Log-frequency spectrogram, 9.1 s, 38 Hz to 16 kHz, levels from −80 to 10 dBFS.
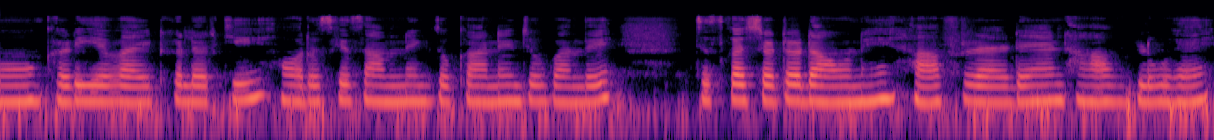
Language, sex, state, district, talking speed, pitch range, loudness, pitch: Hindi, female, Uttar Pradesh, Jalaun, 145 wpm, 200-210 Hz, -24 LUFS, 200 Hz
